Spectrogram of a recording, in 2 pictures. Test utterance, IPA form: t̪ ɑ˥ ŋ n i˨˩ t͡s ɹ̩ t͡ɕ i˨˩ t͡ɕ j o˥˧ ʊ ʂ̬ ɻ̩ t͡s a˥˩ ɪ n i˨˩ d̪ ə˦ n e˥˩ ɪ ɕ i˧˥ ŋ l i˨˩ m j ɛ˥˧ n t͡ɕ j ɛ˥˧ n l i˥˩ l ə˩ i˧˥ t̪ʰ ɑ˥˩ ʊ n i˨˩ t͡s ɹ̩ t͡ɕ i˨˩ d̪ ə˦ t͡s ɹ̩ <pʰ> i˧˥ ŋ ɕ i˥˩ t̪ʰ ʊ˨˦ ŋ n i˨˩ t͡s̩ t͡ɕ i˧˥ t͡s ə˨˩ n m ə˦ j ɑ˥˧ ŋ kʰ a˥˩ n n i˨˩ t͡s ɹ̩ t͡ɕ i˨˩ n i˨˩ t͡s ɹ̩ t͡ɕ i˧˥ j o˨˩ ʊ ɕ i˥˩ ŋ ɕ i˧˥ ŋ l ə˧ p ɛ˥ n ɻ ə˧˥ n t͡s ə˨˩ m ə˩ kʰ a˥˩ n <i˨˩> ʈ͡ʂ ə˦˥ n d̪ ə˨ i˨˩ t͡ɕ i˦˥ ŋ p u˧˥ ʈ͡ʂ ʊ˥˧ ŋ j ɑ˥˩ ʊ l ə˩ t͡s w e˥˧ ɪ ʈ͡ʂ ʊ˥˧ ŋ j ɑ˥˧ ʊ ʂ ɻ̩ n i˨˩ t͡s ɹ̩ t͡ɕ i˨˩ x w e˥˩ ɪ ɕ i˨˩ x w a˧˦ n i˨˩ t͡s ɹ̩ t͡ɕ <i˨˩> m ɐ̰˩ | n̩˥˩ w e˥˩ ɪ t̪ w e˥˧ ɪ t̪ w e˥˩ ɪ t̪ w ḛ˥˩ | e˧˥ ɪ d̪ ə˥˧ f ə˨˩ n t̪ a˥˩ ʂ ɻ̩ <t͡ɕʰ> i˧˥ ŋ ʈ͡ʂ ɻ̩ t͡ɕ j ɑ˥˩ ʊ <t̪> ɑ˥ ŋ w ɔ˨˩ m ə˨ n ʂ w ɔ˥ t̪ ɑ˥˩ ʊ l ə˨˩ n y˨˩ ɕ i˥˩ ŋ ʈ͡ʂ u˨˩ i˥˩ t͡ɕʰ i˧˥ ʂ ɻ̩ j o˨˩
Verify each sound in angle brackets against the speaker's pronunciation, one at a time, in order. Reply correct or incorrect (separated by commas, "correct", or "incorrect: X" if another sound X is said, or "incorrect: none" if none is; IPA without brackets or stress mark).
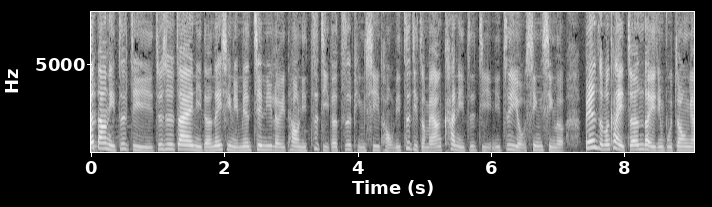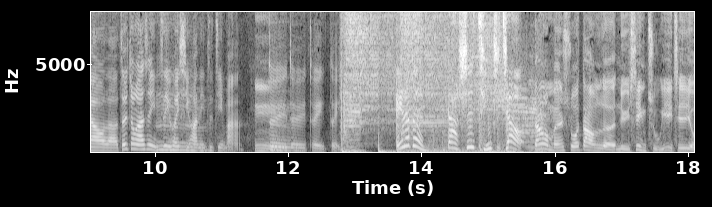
correct, correct, correct, correct, correct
